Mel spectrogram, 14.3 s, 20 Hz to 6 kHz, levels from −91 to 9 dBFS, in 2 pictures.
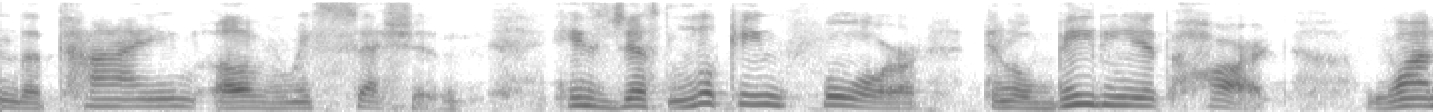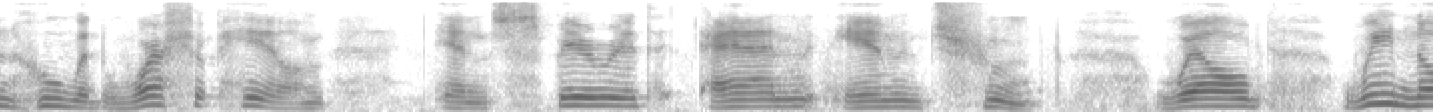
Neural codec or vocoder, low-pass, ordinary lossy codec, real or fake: codec, 16 kHz, 2 kbps, FreqCodec, larger model; 5.4 kHz; Opus, 32 kbps; fake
